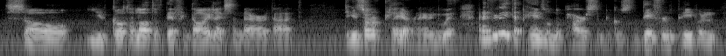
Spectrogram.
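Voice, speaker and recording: Man, very deep voice, faint room hum, casual cursing chat, video call. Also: big pitch swings, fast, low-quality recording. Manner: chatty, swears casually. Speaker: voice actor guest. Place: home room with shelves, indoors.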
